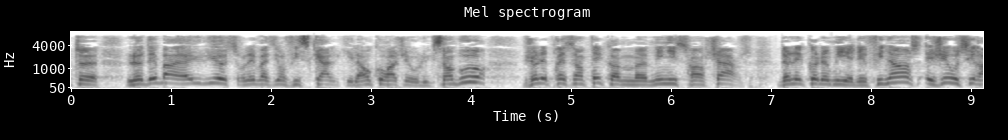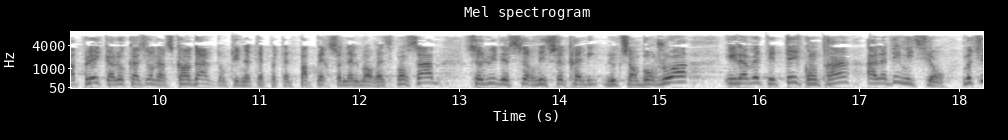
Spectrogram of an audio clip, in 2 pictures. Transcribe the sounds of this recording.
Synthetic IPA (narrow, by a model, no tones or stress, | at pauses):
t̪ləd̪ebaːyljøsyʁlevazjɔ̃fiskalkʲilaɑ̃kuʁaʒeolyksɑ̃buːʁ | ʒəlɛpχezɑ̃t̪ekɔmːinist̪χɑ̃ʃaʁʒd̪əlekɔnɔmied̪efinɑ̃seʒeosiʁaplekalɔkazjɔ̃d̪ɛ̃skɑ̃d̪ald̪ɔ̃t̪ilnet̪ɛpøt̪ɛt̪χə̥papɛʁsɔnɛlmɑ̃ʁɛspɔ̃sablsəlɥid̪esɛʁvisːəkχɛlyksɑ̃buʁʒwa | ilavɛt̪et̪ekɔ̃t̪χɛ̃alad̪emisjɔ̃məs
